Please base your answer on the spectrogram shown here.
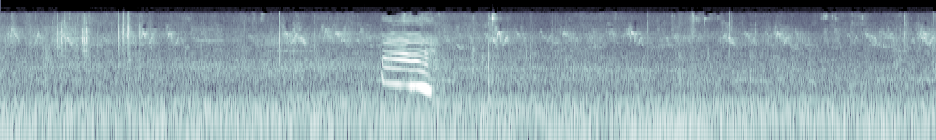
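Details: Young camel giving its sad, distinctive cry: a single short wavering call that slides downward, rich in harmonics, rising once out of a steady low rumble of background noise.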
